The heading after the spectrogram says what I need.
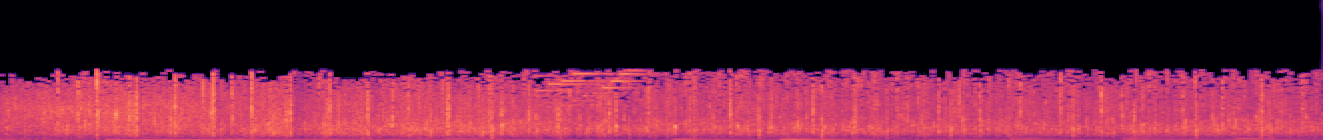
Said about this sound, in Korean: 그래서 아버지한테 다 괜찮다고 정말 다 괜찮다고 방송 빌어서 얘기해드리고 싶고 네, 위로의 박수를 좀 쳐드리고 싶다고.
